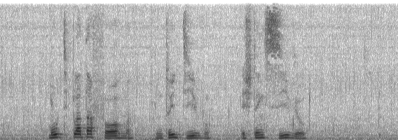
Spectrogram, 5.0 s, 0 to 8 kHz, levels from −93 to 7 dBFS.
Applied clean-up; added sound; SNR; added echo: none; Boiling; 17 dB; none.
